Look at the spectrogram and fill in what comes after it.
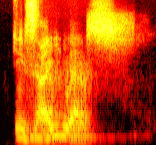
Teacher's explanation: La mayor fuerza de voz recae en la cerrada. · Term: hiato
